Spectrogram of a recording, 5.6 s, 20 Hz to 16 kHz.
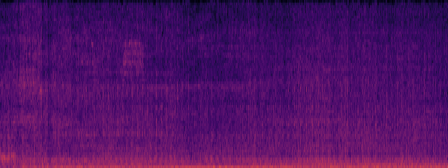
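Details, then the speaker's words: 1960 Mercedes-Benz 190B four-cylinder, sat since 1972, after multiple repair attempts and mini overhaul: steady even running, constant low rumble, no knock or miss; engine finally running healthy. "After multiple repair attempts and a mini overhaul, the engine is finally up and running."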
